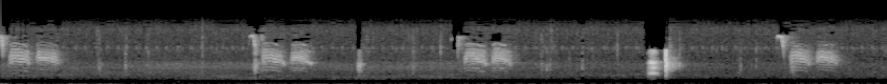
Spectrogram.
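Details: A pair of Blue Jays at bird feeders in Markham, Ontario, Canada give harsh, nasal jeers, often in quick doubled bursts, every second or two, with one louder, sharper call near the end.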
